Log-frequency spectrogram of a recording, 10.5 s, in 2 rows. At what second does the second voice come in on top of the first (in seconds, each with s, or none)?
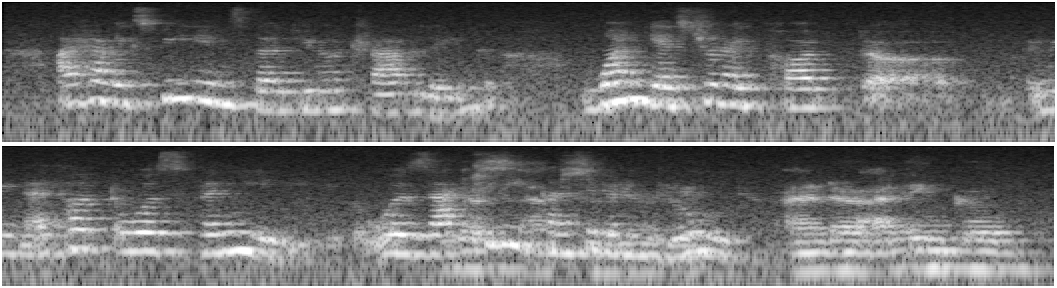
7.4 s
